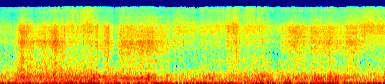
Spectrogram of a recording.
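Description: Wind rushing over a GoPro's microphone as a snowboard rides down a groomed slope, a heavy low rumble, with the board's edge scraping the snow in a hiss that swells and fades every second or two through the turns.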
